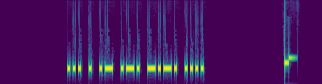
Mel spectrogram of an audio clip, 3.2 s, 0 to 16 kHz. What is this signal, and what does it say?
Morse code, heard as a keyed tone, about 42 wpm, 700 Hz. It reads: SEARCH
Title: Sentences from Top 800 Words - New Word Drill - 45wpm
